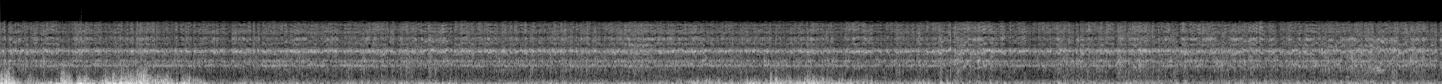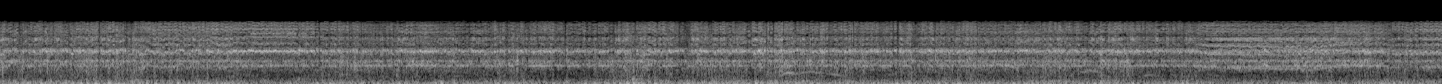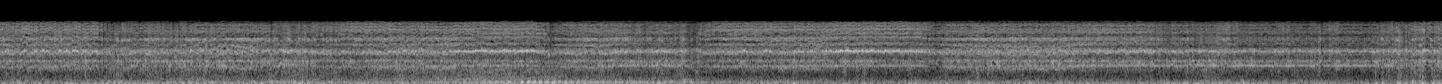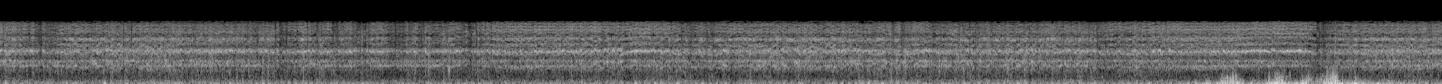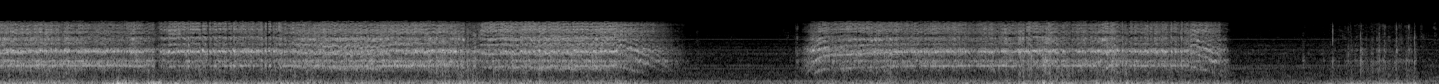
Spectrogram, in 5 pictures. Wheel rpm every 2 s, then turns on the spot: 230, 230, 240, 230, 240, 240, 220, 220, 230, 230, 230, 230, 230, 220, 220, 210, 220, 220, 220, 220, 230, 230, 220, 230, 220, 210, 220, 210, 220, 230, 220, 200, 30, 210, 190, 10.
70-72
